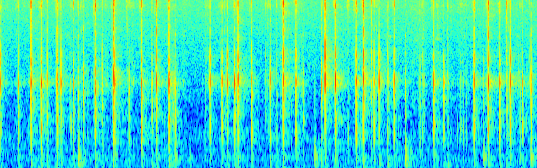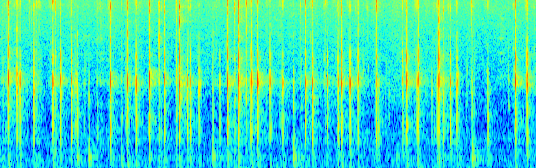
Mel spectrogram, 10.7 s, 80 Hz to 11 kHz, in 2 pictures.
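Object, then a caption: Mechanical keyboard with plastic keycaps. Fingertips type steadily on a white-cased mechanical keyboard with grey and pink PBT plastic keycaps, its hollow case resting on a desk mat. A quick, uneven run of sharp, dry keystrokes clacks with a bright tone centered near 2 kHz, each stopping almost instantly, with little low-end thump.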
